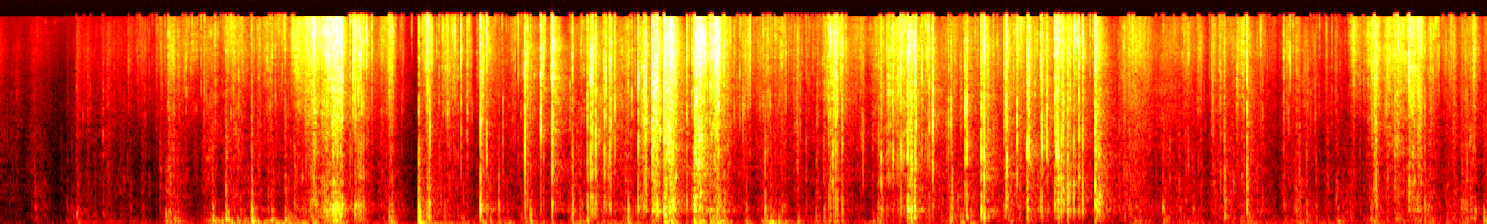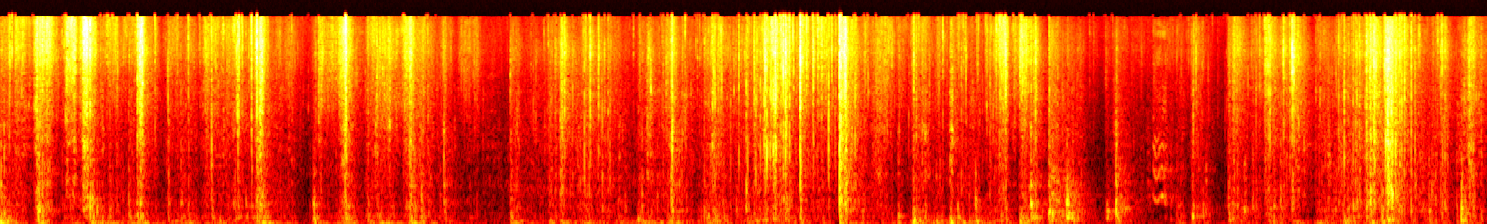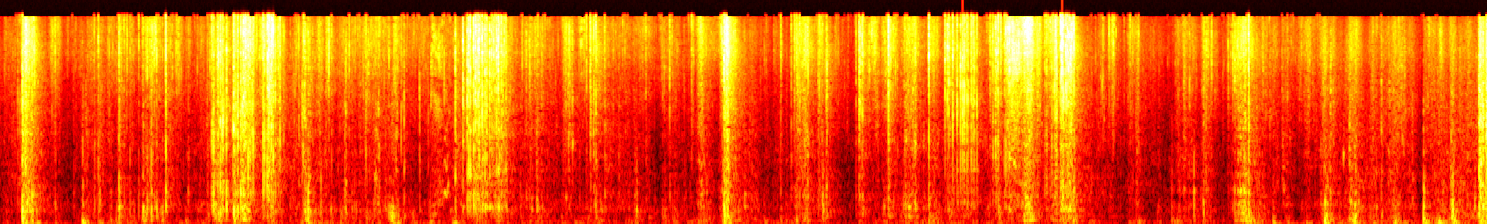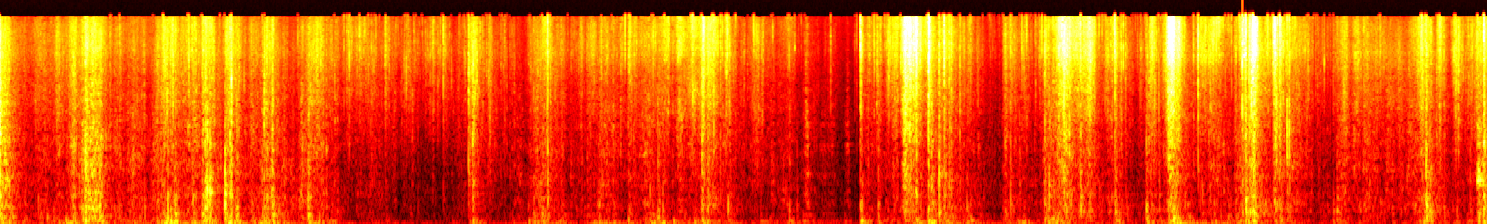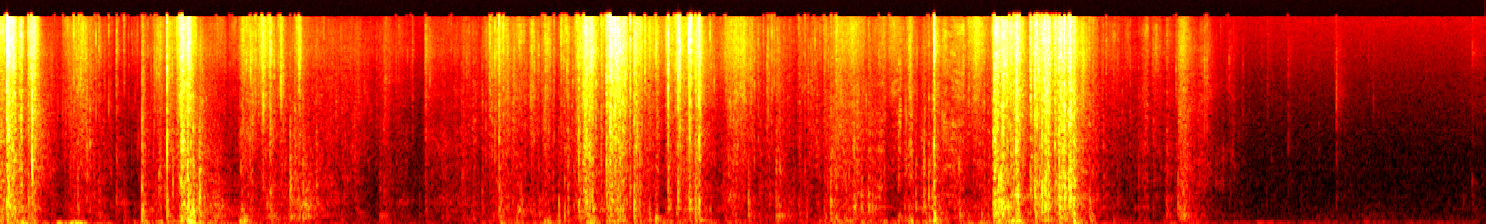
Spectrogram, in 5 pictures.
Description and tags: unwrapping parcel
Opening a parcel, sounds of parcel tape and tearing cardboard
parcel, sellotape, tape, unwrap, unwrapping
